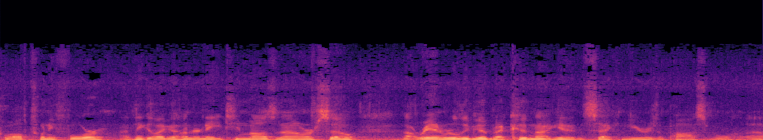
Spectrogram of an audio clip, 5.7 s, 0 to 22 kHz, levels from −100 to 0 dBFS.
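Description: Nothing here stands out as a technical problem, and the sound runs its whole course without any dropout, glitch or interruption catching the ear.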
